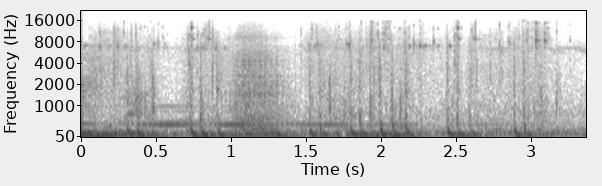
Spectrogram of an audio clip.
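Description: Horse hooves clip-clopping in a steady, close rhythm as a unit rides across the map in the video game Civilization VI, with faint mechanical game ambience behind.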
